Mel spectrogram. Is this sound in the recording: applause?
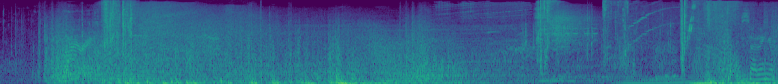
no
